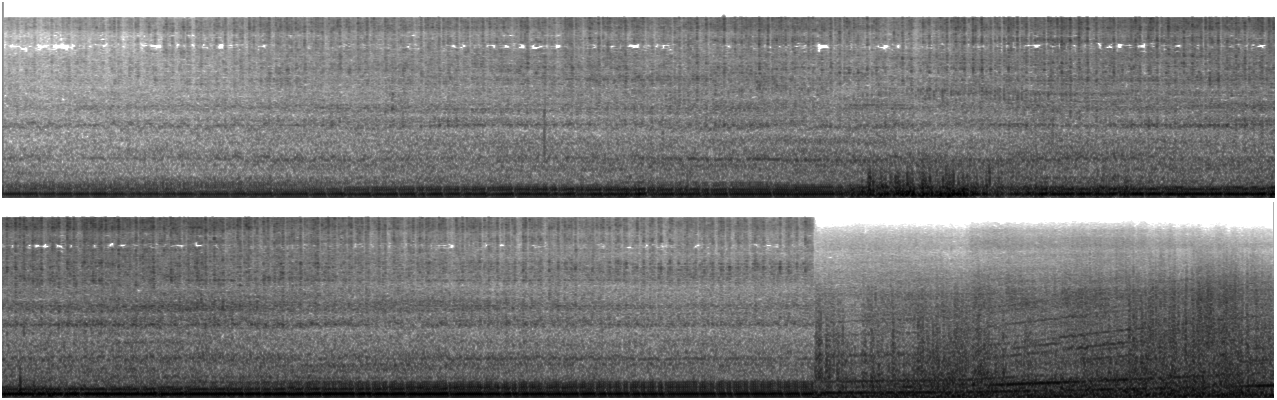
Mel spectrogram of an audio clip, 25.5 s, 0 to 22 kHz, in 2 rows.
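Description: Honda CB400 Super Four Spec II's inline-four engine idling steadily. Near the end, after a cut, it is heard on the move, revving up as the bike accelerates.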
